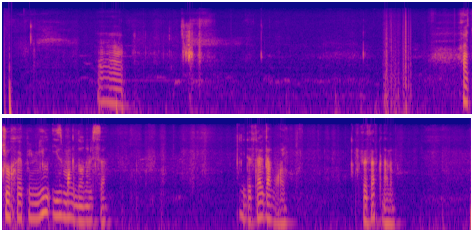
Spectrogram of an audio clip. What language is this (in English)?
Russian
